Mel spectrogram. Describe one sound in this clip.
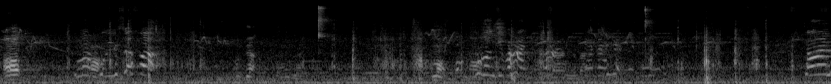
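Teenagers shout and laugh nearby outdoors.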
